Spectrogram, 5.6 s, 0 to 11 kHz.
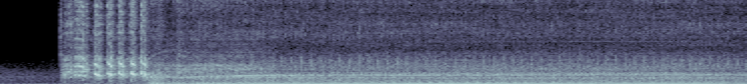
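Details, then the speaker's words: Yamaha FZ6 with a new battery fitted after fault code 46 (battery not charging): a brief starter whirr, then a quick strong start into a smooth, even idle. Codes and check engine light cleared. Normal start and idle. "So a good strong start up. Seems okay. The error codes have gone."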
